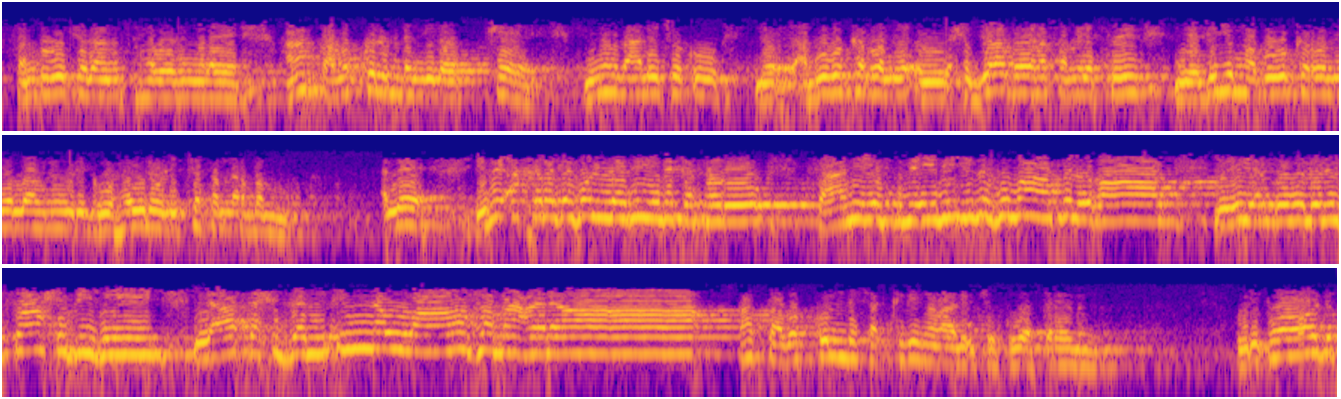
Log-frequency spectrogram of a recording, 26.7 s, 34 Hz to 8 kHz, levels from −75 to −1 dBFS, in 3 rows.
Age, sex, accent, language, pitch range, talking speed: 50-69, male, native, Malayalam, 160-225 Hz, 110 wpm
